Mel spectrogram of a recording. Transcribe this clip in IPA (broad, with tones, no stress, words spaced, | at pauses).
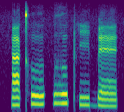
a˨kʰʊ˦ | ɣʊ˦pʰi˨ɓɛ˨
